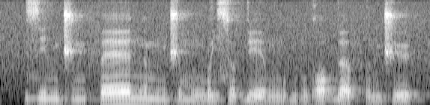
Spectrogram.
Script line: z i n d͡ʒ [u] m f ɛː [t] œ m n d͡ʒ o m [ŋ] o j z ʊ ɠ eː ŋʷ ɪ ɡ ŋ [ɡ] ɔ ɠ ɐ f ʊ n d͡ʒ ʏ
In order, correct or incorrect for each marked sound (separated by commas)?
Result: incorrect, incorrect, correct, correct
